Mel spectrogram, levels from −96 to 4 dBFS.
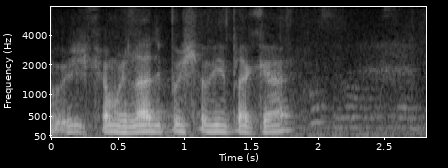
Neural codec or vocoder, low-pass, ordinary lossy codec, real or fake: none; none; none; real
